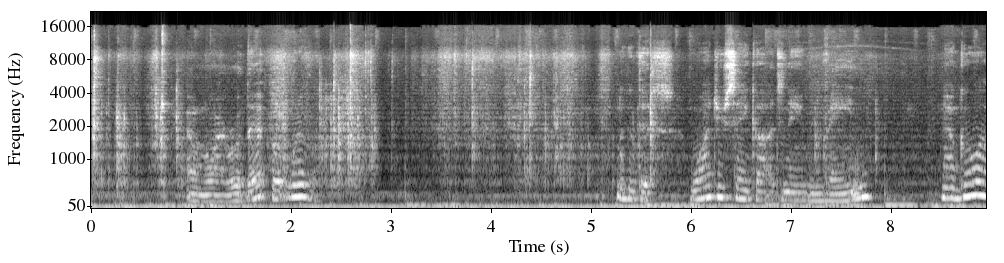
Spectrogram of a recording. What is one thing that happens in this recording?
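A woman reads aloud slowly and expressively, close to a microphone.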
